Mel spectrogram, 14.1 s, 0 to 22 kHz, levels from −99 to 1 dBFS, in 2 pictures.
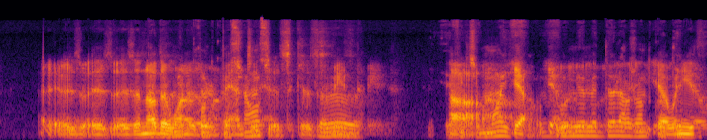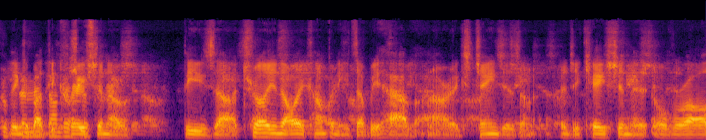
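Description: Echo with no canceller runs through the whole of this speech clip. Every phrase returns roughly 300 ms later, about 12 dB quieter and thinner, as the far end's loudspeaker feeds its microphone and nothing subtracts that round-trip copy before sending it back.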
